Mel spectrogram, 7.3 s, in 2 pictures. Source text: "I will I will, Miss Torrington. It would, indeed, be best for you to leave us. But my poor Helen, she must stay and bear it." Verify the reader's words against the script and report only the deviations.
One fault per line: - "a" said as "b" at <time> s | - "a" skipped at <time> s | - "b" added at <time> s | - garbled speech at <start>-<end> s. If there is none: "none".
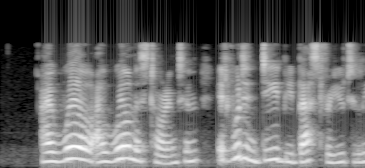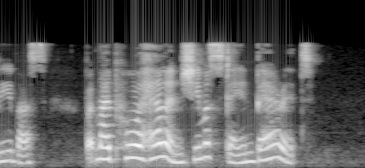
none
